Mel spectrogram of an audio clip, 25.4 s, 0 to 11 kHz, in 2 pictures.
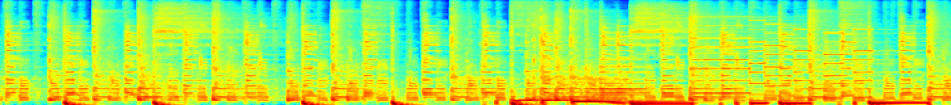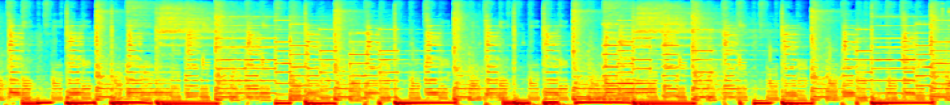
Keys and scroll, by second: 2.6 ctrl+d, 5.5 ctrl+d, 7.5 ctrl+d, 8.1 space, 9.3 ctrl+d, 9.7 space, 11.5 ctrl+d, 13.0 ctrl+d, 15.3 ctrl+d, 17.1 ctrl+d, 19.5 ctrl+d, 21.2 ctrl+d, 23.3 ctrl+d.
